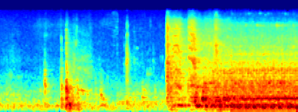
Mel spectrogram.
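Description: Tractor engine started about two and a half seconds in: it catches suddenly and settles into a steady idle, running the hydraulic pump. A few faint clicks come before it.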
